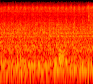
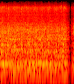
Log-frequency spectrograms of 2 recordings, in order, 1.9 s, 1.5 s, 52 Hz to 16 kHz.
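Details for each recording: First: Running engine during an oxygen sensor test, vacuum port cap deliberately removed: steady airy hiss over an even idle; the open port creates a vacuum leak leaning out the engine. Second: Car at idle during oxygen sensor test, O2 switching and short-term fuel trim near zero: steady even idle with smooth hiss, no knocks, misses or surges; engine running fine.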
